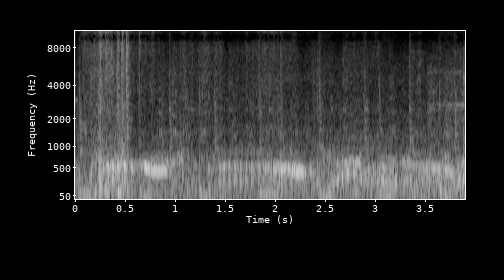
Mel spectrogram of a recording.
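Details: Domestic pigeons inside their loft, half of the flock indoors rather than outside, give low, soft, rolling coos that run continuously, overlapping one another in the enclosed space.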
